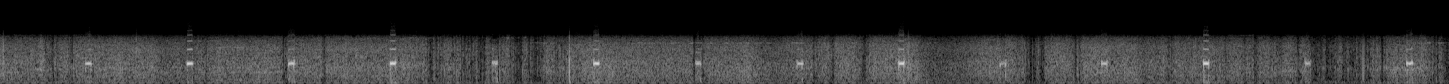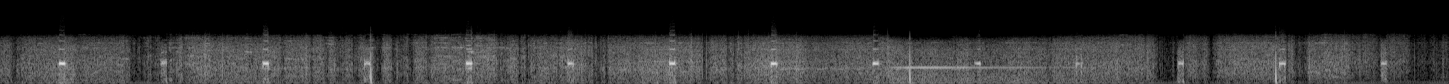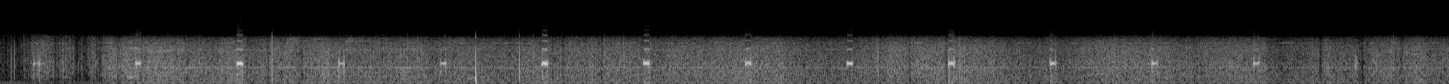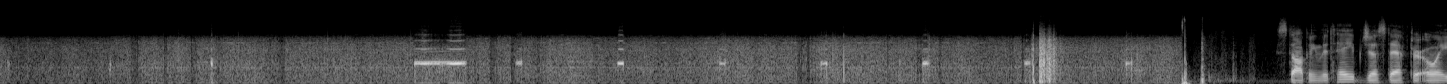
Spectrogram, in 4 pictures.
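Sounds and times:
shortwave radio hiss: 0.0s - 57.9s
time signal ticks: 23.2s - 24.4s
long time signal beep: 23.2s - 25.4s
faint steady whistle: 23.4s - 24.6s.

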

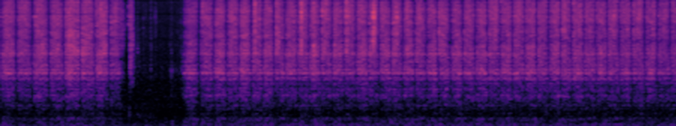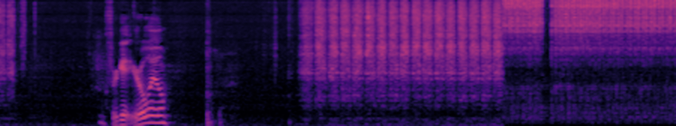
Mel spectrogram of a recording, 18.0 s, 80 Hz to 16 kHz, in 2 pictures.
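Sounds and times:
sandpaper rubbing on steel blade: 0.0s - 1.8s, 2.4s - 9.4s, 13.0s - 18.0s.

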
